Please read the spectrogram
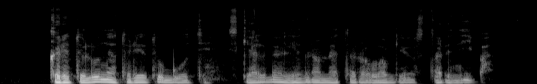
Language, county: Lithuanian, Marijampolė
